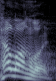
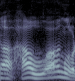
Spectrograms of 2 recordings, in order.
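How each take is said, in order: First: It is said in a demanding tone. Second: It is said in a pleading tone.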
